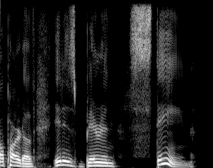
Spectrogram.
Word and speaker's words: Berenstain: part of it is Baron stain like a stain on the carpet I would never have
